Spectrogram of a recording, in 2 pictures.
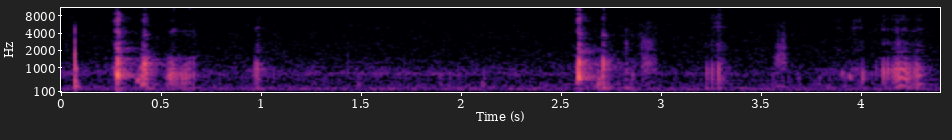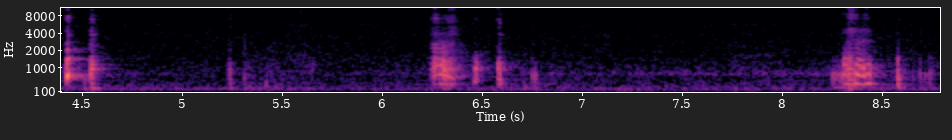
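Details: Hiccups: short, sharp, spaced hiccup jerks with small catching sounds, about six over nine seconds, in a quiet room.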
